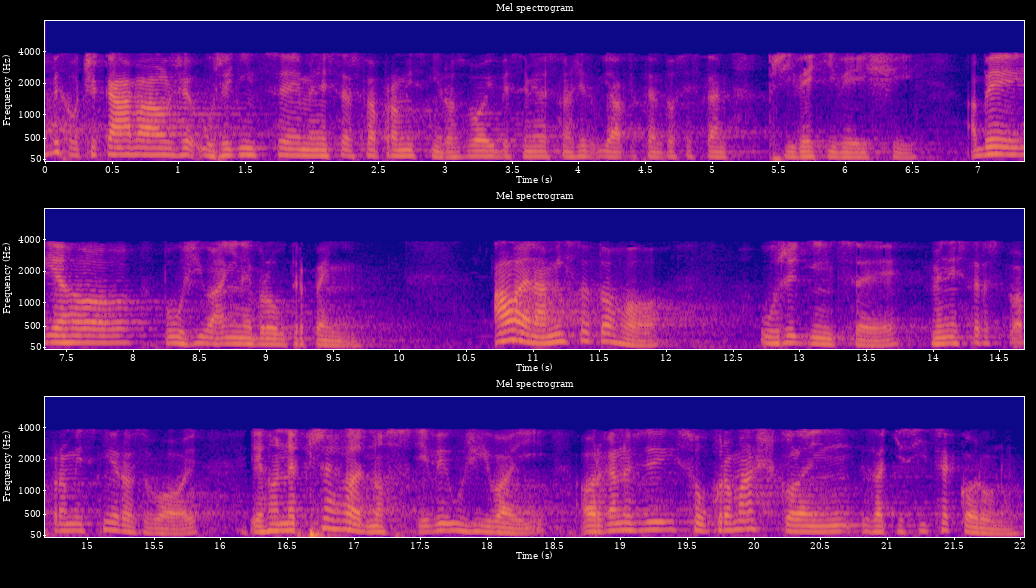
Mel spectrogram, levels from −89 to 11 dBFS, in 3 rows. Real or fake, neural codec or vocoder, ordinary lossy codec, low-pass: real; none; AAC, 16 kbps; 7.2 kHz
